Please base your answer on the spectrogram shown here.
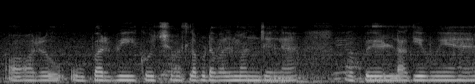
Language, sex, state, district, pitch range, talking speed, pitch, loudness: Hindi, female, Uttarakhand, Tehri Garhwal, 185-195 Hz, 165 wpm, 190 Hz, -27 LUFS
